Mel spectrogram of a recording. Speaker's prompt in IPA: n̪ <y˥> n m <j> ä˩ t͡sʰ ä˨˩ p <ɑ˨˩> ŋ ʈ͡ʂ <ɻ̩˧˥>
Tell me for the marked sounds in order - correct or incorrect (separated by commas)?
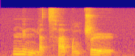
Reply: incorrect, correct, incorrect, incorrect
